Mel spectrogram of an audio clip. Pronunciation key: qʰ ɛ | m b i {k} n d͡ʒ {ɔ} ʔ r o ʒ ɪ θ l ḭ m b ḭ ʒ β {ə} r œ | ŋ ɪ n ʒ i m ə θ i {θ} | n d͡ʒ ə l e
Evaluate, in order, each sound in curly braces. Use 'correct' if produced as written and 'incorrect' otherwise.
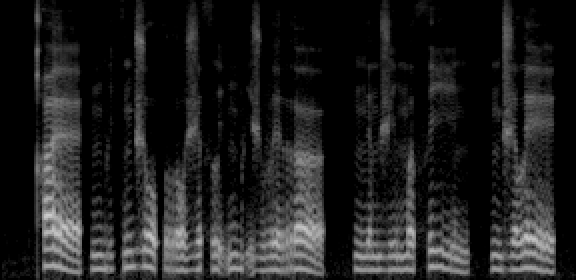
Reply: correct, incorrect, incorrect, incorrect

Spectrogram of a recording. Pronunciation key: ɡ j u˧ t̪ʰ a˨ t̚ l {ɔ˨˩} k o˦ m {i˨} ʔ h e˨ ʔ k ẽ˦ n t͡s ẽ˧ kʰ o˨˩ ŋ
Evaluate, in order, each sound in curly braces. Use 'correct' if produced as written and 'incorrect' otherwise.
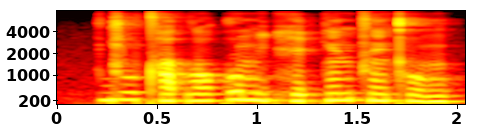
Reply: correct, correct

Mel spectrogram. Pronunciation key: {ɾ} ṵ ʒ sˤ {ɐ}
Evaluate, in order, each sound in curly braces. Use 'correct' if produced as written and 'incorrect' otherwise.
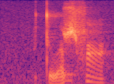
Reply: incorrect, correct

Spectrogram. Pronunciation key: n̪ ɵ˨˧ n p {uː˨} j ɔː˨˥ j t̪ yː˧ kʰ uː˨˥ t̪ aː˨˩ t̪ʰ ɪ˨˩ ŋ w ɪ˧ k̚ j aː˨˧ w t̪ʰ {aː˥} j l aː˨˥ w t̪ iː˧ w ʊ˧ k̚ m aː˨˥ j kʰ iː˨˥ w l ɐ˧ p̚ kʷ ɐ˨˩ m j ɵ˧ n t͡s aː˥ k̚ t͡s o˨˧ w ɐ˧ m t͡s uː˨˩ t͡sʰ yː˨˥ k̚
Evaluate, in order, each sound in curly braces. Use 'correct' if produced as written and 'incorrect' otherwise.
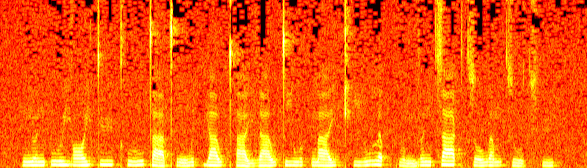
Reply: incorrect, incorrect

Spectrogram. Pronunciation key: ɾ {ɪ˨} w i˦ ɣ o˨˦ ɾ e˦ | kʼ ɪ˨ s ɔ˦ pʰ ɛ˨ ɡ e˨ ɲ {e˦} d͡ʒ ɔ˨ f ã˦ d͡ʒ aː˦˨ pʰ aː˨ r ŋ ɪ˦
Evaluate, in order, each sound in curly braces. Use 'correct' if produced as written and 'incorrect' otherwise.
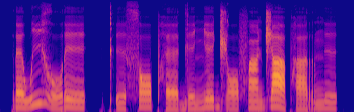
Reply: incorrect, correct

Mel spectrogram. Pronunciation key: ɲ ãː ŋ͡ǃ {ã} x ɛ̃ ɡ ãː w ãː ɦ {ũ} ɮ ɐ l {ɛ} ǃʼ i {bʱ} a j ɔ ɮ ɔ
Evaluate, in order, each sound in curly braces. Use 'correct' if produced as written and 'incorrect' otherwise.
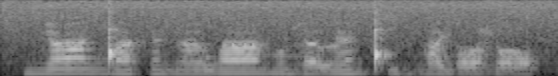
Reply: correct, correct, incorrect, correct

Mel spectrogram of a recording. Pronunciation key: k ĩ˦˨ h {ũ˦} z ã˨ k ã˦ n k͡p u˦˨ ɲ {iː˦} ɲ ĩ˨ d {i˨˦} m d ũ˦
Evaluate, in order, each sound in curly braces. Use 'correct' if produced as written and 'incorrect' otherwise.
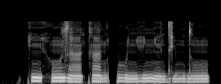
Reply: correct, incorrect, incorrect

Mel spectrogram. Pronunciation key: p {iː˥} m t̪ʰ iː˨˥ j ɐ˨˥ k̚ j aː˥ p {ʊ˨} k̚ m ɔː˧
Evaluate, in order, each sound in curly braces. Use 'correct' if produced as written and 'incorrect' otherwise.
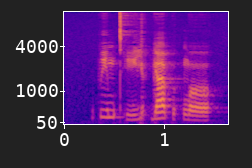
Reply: correct, incorrect

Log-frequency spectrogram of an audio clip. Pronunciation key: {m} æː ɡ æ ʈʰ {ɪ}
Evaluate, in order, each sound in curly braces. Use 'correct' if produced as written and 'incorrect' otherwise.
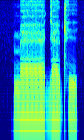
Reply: correct, correct

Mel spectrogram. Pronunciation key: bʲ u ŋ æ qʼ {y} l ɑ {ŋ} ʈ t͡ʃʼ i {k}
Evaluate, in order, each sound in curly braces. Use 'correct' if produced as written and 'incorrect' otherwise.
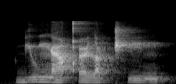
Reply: correct, incorrect, incorrect

